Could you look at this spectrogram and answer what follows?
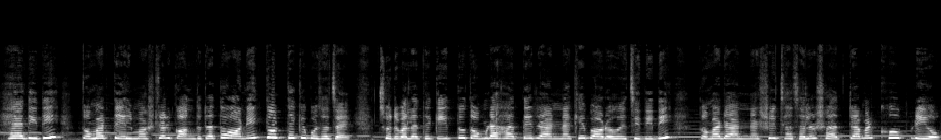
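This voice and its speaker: Woman doing a very high, rapid-fire cartoon younger daughter-in-law, chirpy and eager, music behind. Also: steady tone. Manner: chirpy, quick, affectionate. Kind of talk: cartoon voice acting.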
